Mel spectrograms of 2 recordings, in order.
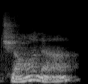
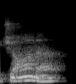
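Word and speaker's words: jhāna: samade and Janna I I will say Janna um this is the poly word the Sanskrit word is uh Giana and in Chinese it's Chan and everyone will recognize this in Japanese it's Zen so when we talk about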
